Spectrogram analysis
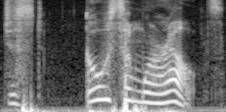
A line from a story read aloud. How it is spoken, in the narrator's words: Dean hissed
